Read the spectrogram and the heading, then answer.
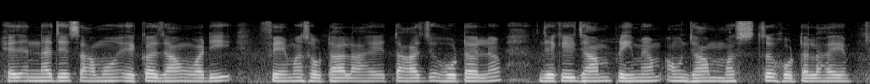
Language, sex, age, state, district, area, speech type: Sindhi, male, 18-30, Maharashtra, Thane, urban, spontaneous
